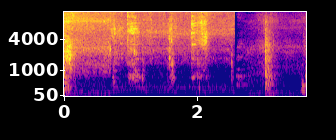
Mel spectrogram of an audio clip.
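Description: Vadukapuli lemon pieces being stirred into a pan of lemon pickle, with a soft sizzle beneath repeated scraping strokes of the spoon against the pan; the strokes come in irregular bursts, close up and without talk.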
